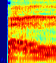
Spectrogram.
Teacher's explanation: Bao, because its first tone means bag.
